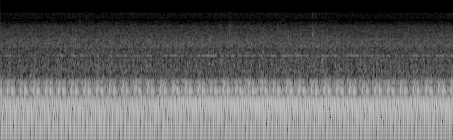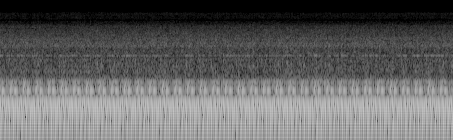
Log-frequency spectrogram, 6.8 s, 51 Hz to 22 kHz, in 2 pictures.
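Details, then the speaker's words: MK4 Toyota Supra 2JZ-GE after its split exhaust manifold was welded and refitted with the induction kit: a steady, deep note with an even pulse and no ticking or chuffing leaks, much better than the earlier blowing sound. The exhaust is now sealed. "well that definitely sounds better than what he did at the start of the video"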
